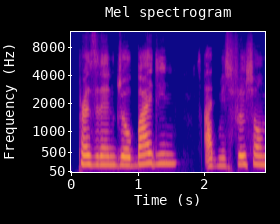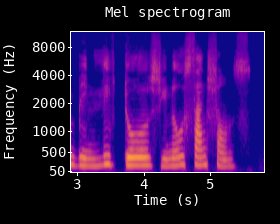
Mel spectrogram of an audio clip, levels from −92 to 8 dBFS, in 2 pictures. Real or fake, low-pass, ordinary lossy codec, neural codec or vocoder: fake; none; none; codec, 24 kHz, 1 kbps, SNAC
